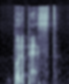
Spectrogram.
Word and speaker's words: Budapest: Pest. You do the Pest? – That's how you're supposed to pronounce it. – Budapest. I've seen that. Yeah, I know. – Yeah, I know how it's spelled. I'm just saying how it's actually said.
